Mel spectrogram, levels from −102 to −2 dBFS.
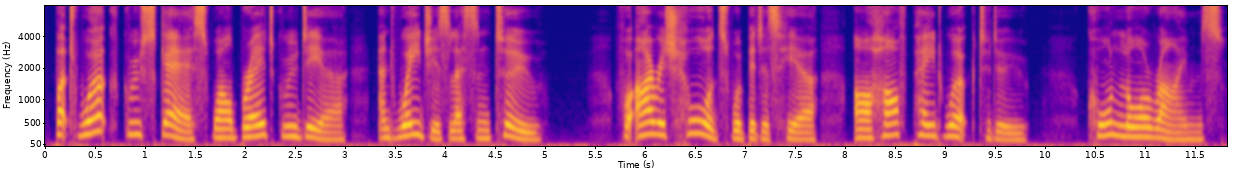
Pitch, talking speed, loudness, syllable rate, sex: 200 Hz, 135 wpm, -18 LUFS, 3.9 syllables/s, female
